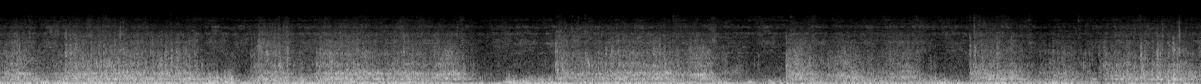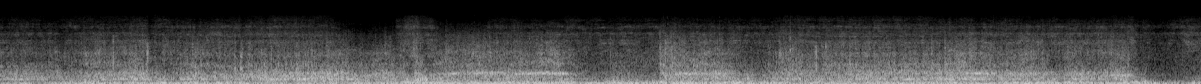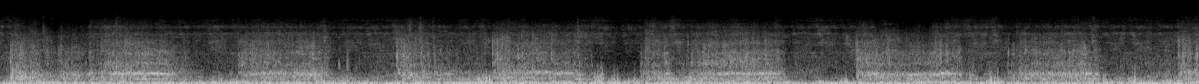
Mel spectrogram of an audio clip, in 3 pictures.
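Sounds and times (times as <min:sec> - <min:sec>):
bike frame rattle: 0:00.0 - 0:36.0
bike tyres rumbling over dirt: 0:00.0 - 0:36.0
wind on microphone: 0:00.0 - 0:36.0.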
